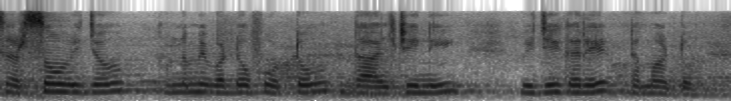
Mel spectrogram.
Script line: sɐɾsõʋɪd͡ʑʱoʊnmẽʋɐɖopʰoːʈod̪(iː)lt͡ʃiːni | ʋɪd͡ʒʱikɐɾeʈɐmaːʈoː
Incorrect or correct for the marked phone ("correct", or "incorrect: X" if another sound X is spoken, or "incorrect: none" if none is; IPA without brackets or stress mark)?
incorrect: aː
